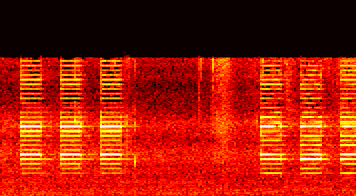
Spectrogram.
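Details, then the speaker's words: Desktop computer with no display at power-on, short high beeps repeating about two and a half per second with a pause; a RAM contact fault beep code. "let's try an example like this if you attempt on your computer then you'll hear a beeping sound like that"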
